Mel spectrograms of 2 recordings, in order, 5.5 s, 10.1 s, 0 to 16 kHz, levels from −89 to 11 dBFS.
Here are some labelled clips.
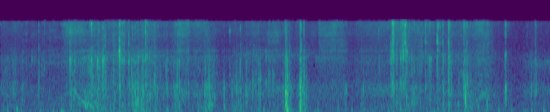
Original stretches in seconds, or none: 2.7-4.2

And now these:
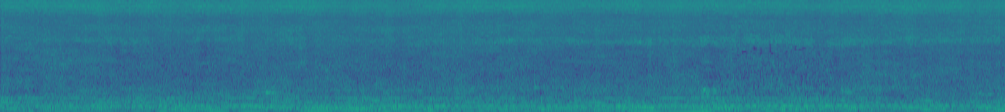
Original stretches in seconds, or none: 7.2-8.3

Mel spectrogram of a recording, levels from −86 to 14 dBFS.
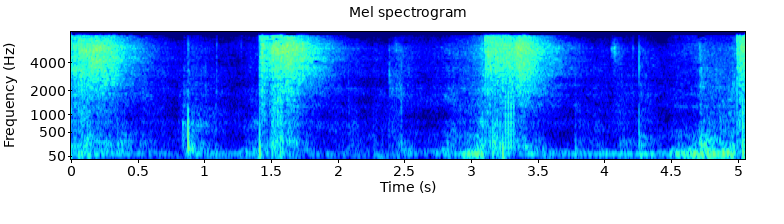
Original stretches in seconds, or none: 3.1-3.5; 4.4-5.1

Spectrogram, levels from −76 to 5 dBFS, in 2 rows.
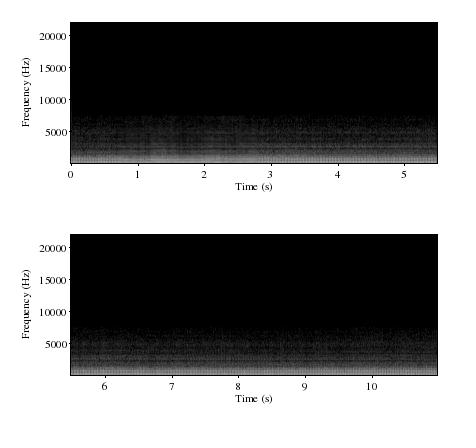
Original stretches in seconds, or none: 0.0-0.7; 2.8-11.0

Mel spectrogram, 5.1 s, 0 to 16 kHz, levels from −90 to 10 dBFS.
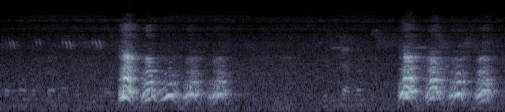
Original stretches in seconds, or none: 0.0-5.1

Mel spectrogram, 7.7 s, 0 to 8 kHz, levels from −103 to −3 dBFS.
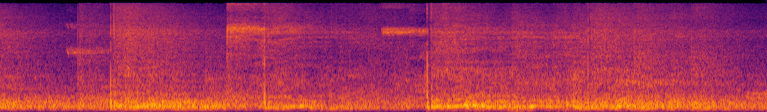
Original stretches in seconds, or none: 0.0-2.5; 3.6-4.1; 5.8-7.7

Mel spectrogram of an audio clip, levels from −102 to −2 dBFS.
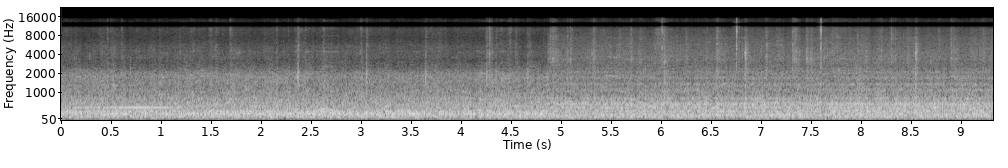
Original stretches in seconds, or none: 0.0-2.2; 2.8-9.3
